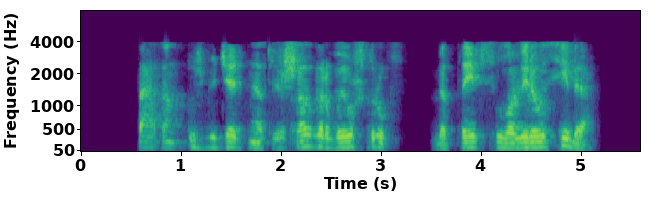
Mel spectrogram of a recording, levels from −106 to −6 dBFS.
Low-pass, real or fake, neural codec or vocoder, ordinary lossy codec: 7.2 kHz; real; none; AAC, 16 kbps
